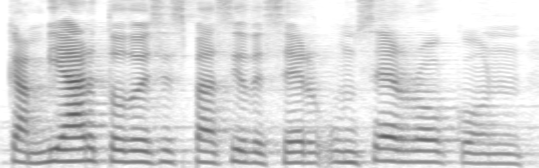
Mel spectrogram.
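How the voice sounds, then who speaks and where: A woman's voice: medium pitch, flat delivery, unhurried. A woman with a Mexican Spanish accent, a podcast guest who talks freely and thinks aloud with frequent fillers. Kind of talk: conversational interview.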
